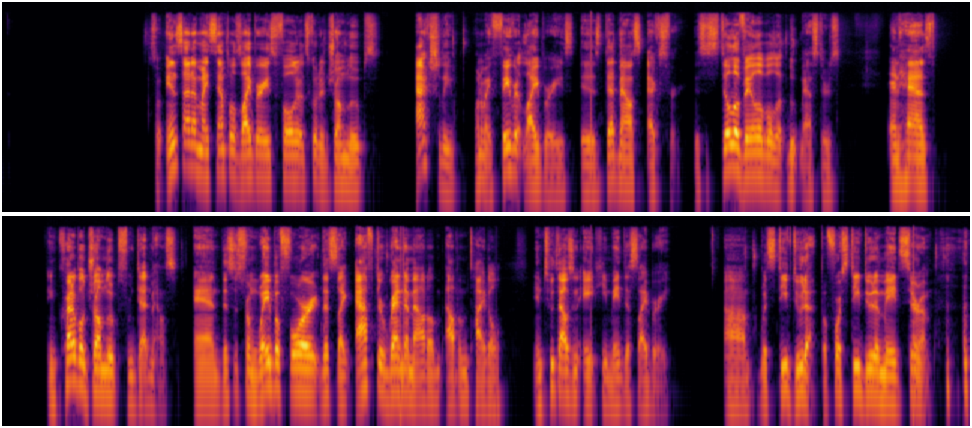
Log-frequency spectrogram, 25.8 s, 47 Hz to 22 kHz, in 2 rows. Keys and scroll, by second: 15.8 typing.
